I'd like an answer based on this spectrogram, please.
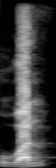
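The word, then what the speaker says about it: one: N give me वन इसको देखो वन वा का साउंड है वा तो हमारा एक कंसोनेंट कहलाता है तो राइट आंसर हमारा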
